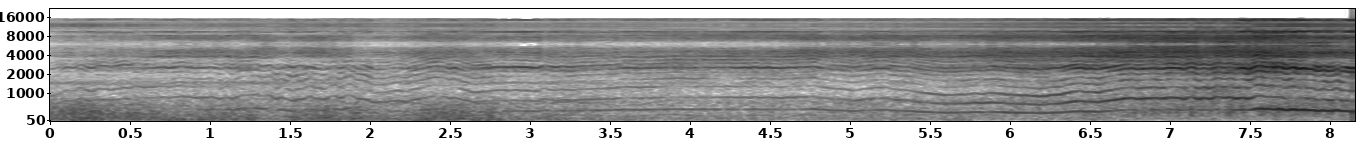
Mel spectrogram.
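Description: Small combustion engine of a radio-controlled off-road car running on dirt, its high pitch wavering up and down with the throttle. It grows louder as the car approaches and is loudest near the end.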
